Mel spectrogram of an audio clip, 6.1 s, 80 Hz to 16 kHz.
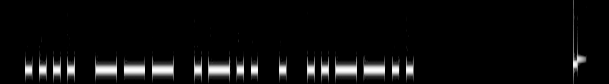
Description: Morse code, heard as a keyed tone, about 17 wpm, 700 Hz. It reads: HOLE?
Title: Sentences from Top 1600 Words 17wpm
